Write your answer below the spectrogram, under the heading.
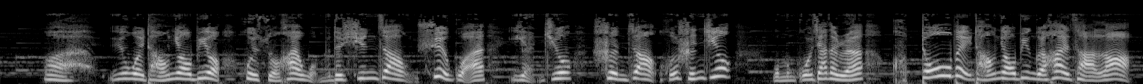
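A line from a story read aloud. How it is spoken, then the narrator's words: Boy sighing. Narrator (Chinese): 小男孩说着，叹了口气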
